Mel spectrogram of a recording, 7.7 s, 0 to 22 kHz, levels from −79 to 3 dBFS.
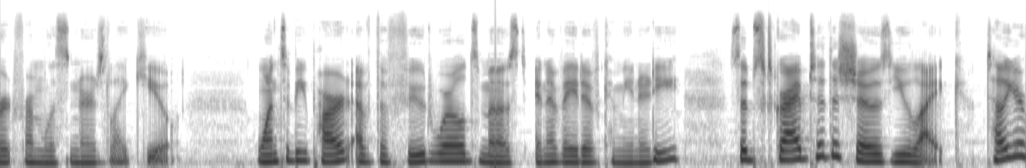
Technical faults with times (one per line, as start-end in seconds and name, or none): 1.67-1.72 overlapping chunks
3.72-3.77 overlapping chunks
5.77-5.82 overlapping chunks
